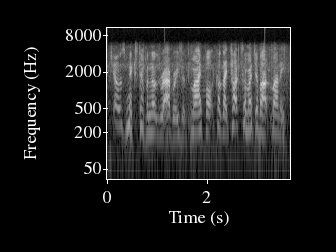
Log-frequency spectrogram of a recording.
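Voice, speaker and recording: A woman's voice: mid-range voice, brisk, lightly acted. A woman playing an anxious, evasive working-class housewife in 1950s radio drama, with a defensive, plaintive, colloquial way of talking. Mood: distraught. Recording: muffled noisy old radio broadcast recording.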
